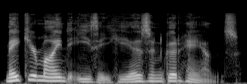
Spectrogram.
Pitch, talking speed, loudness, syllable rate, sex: 145 Hz, 220 wpm, -20 LUFS, 4.3 syllables/s, female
